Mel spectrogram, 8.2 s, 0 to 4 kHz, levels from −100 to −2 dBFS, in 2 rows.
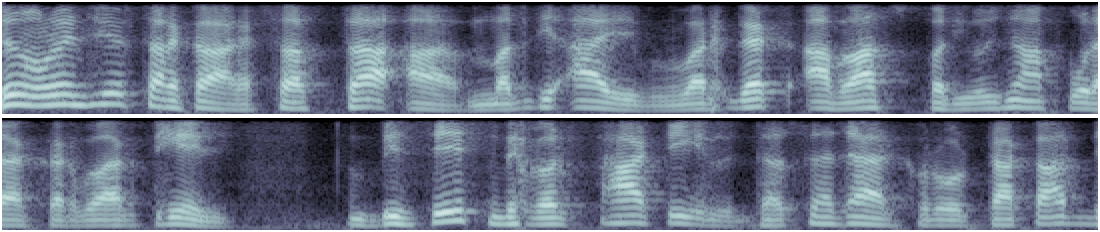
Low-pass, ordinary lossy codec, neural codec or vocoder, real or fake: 3.6 kHz; none; codec, 16 kHz in and 24 kHz out, 0.6 kbps, FocalCodec, streaming, 2048 codes; fake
